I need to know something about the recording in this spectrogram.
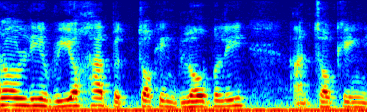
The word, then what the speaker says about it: Rioja: of the wonderful wines of El Coto de Rioja. Did I say that correctly? You said perfectly. Perfectly. Very good Spanish pronunciation.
